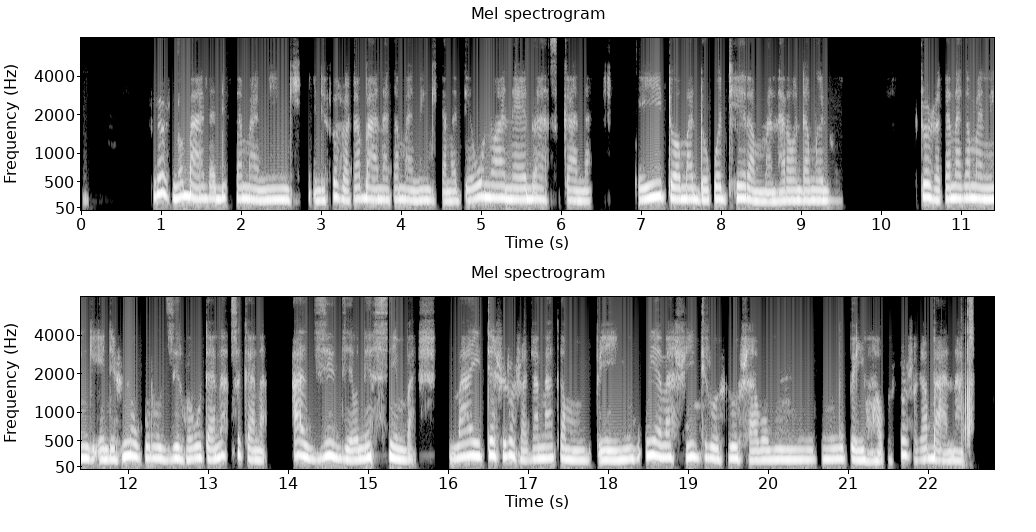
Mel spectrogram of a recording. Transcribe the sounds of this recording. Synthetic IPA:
ʐ̥iro̞ʐino̞ɓaɗaɗisamaniŋɡie̞̰nde̞ʐiro̞ʐakaɓaːnakamaniŋɡikanateunoanaeɗuasi̥kana | eiːtaomadʱo̞ko̞tʰe̞ɾamuman̤aɾaundamwe̞ɗuu | ʐ̥iro̞ʐakanakamaniŋɡiʔe̞nde̞ʐino̞kurud͡zirwakutianasikanaː | d͡zid͡zene̞simba | ʋaite̞ʐiro̞ʐakanakamupe̞ɲuːje̞ʋaʐ̥iːtirwe̞ʐiro̞ʐaʋo̞muupe̞ɲuɦwaʋo̞ʐiro̞ʐakaɓanaːkḁ

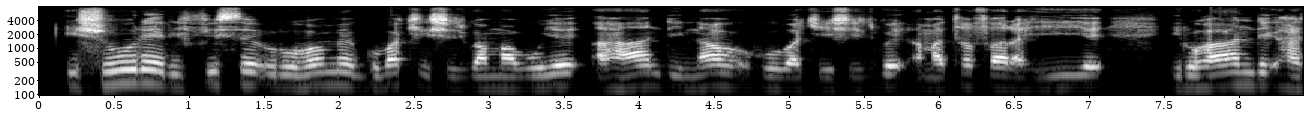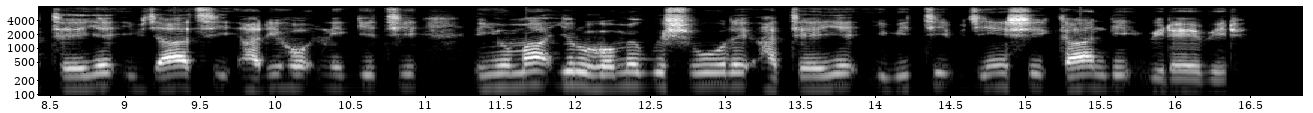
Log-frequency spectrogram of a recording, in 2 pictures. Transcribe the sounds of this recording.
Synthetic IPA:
iʃuːɾe̞ɾifise̞uɾuho̞me̞ɡuβakiʃid͡ʒɡwamaβuje̞ahaːndinaho̞hwuβakʰiʃid͡ʒɡwe̞ʔamatʰafaɾahiːje̞ | iɾuɦaːnde̞ɦatʰe̞ːje̞ʔivjaːt͡sihaɾiɦo̞niɡitʰiː | ɲumajuɾuɦo̞me̞ɡwiʃuːɾe̞hatʰe̞ːje̞iβitʰivjiːnʃikaːndiβiɾe̞ːβiɾe̞

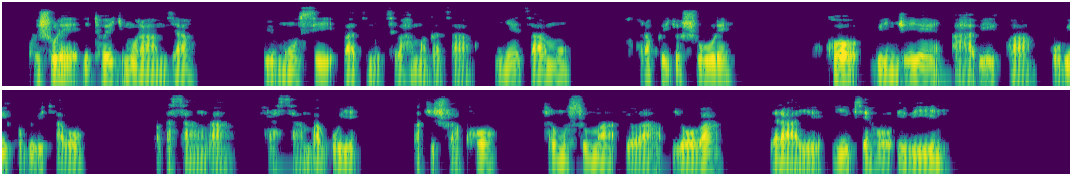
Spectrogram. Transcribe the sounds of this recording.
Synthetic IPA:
kwiːʃuːɾe̞ɾitʰo̞ːjeɾɟumuɾaːmbja | ujumuːsiβaziːndut͡se̞βahamaɡaz̥aumuɲe̞ːzamu | βakʰo̞ɾʔakwiːɾɟo̞ʃuːɾe̞ | ku̥kʰo̞βiːnd͡ʒije̞a̰ɦaβḭːkwakuβuβiːkwob̚ɡwiβitʰaβo̞ | βa̰ɡ̥asaːŋɡa | haɾasa̰ːmbaɡuje̞ | βakʰiːʃuɾa̰kʰo̞ | haɾuːmusumaj̰jo̞ːβa | jaɾajejiːvje̞ɦo̞ʔiβiːn̥hu

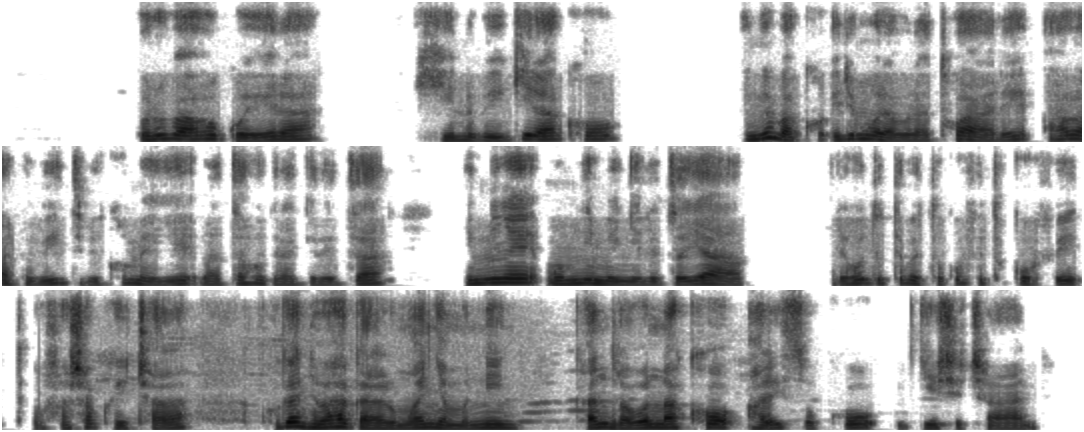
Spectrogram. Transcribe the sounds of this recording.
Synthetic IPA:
uɾuβaho̞ɡwe̞ːɾa | ikʰiːn̥huβiːɡiɾakʰo̞ | iɲuβakʰo̞ʔiɾimŋoɾaβuɾatwaːɾe̞ahaβaːn̥huβiːziβikʰo̞me̞je̞βazahuɡeɾaɡe̞ɾe̞za | imŋe̞mumɲiːme̞ɲe̞ɾe̞zo̞jaːβo̞ | haɾiɦodute̞βwetuɡufitʰu̥ɡ̥ufitʰu̥βafaʃakwiːt͡ʃaɾa | kʰuɡiɾan̥iβahaɡaɾaɾumŋaːɲamuniɲi | kʰaːndiuɾaβo̞nakʰo̞ɦaɾisukʰuvɟiːʃit͡ʃaːne̞

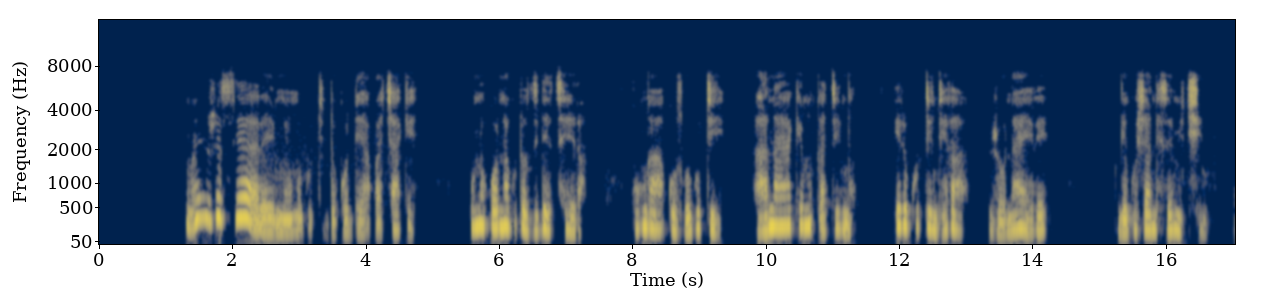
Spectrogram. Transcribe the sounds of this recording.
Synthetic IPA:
meiʐisiareimwemwekutidʱo̞ko̞dʱe̞japat͡ʃake̞ | uno̞konakuto̞d͡ziɗe̞t͡se̞ra | kuŋɡakuzwekuti | ɦanajake̞mukatimu | iɾikutindira | ʐo̞naɦe̞re̞ | ŋɡe̞kuʃandisemit͡ʃiːni

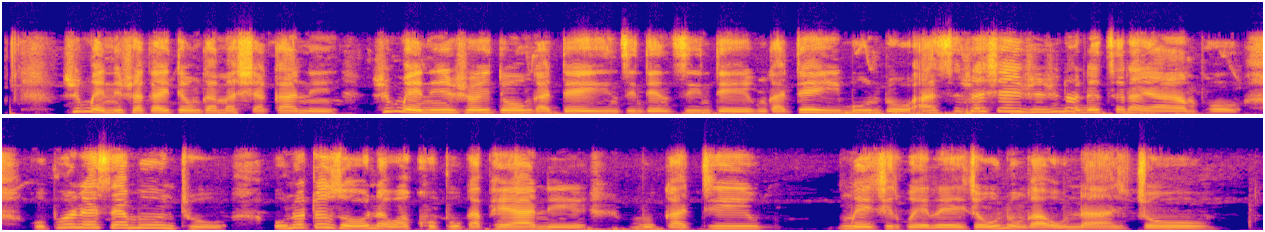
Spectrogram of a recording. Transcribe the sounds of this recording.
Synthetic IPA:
ʐ̥imwe̞niʐakaitauŋɡamaʃakaniʐ̥imwe̞niʐoitauŋɡatʼeinzindenzindeŋɡatʼeiɓundoa̰siʐeʃeiʐiʐino̞ɗet͡seɾajampʰokuponesemuntʰuːno̞to̞zo̞ːnawakʰopʼukapʰejanimukʼatʼi | mwe̞t͡ʃirweret͡ʃeuno̞ŋɡaunad͡ʒo

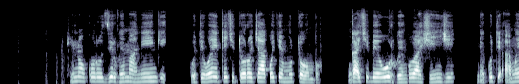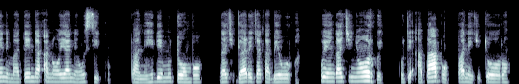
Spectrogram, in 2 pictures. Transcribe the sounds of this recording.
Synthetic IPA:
ʐ̥ino̞kuɾud͡zirwe̞maniŋɡi | kutiwoite̞t͡ʃito̞ɾo̞t͡ʃako̞t͡ʃe̞muto̞ːmbo̞ | ŋɡat͡ʃiɓe̞urwe̞ŋɡuʋaʒind͡ʒi | ne̞̰kutiʔa̰mwe̞nimate̞ndaʔano̞ujane̞usiku | pan̤iɦiɗe̞muto̞mbo̞ | ŋɡat͡ʃiɡʱaɾe̞t͡ʃakaɓe̞urwa | uje̞ŋɡat͡ʃiɲo̞rwe̞ | kutiʔa̰papo̞pane̞t͡ʃito̞ːɾo̞

